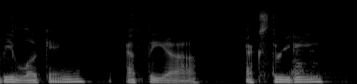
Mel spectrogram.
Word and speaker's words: X3D: the uh you know X3D cash. You you constantly say it wrong. It is X 3D. Did I say 3DX again?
